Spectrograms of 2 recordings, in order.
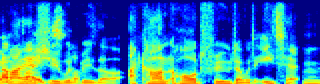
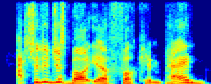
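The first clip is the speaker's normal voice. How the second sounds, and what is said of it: Northern English accent. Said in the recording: “Don't know why I did it in a Northern accent”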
